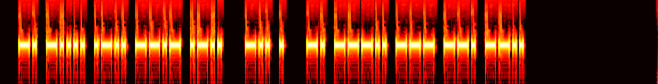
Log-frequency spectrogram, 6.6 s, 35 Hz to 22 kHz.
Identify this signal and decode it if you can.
Morse code, heard as a keyed tone, about 36 wpm, 700 Hz. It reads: N6LQL DE N8OGZ
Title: USA Callsign DE Callsign - 5 Characters - 35wpm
